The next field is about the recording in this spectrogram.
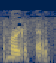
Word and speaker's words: Torgerson: Torgerson.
